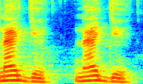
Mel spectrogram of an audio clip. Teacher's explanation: jimnya di sini Qalqalah sugro dipantulkan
